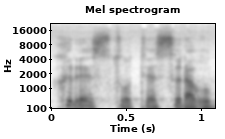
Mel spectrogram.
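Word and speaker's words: χρηστότης: 것은 자비라고 번역되어 있는 헬라어가 크레스토텔스라고 하는 뜻이에요 크레스토테스라고 불러요 그런데 우리가 그리스도 우리가 예수 그리스도를 뜻하는이 헬라어 발음이 뭐냐면 크리스토스예요 크리스토스 어제 좀 비슷하지 않습니까이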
